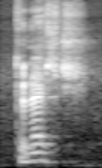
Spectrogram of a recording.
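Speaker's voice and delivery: "Tanesh" with a stressed, emphatic T; "Tanesh", practising a firm initial T. Shown as a demonstration. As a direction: lean on the T of "Tanesh". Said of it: "I put the emphasis on the T".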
